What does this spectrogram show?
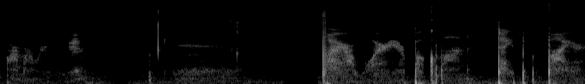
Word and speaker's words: Armarouge: I know it says ch, but I feel like that's how you pronounce rouge. So, it's armor rouge.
